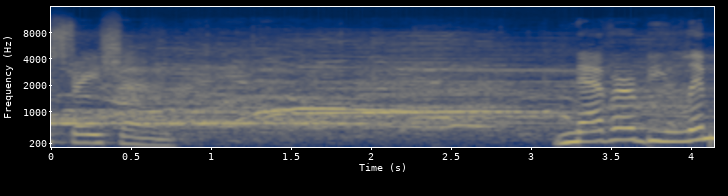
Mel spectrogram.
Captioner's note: attendees applauding and cheering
